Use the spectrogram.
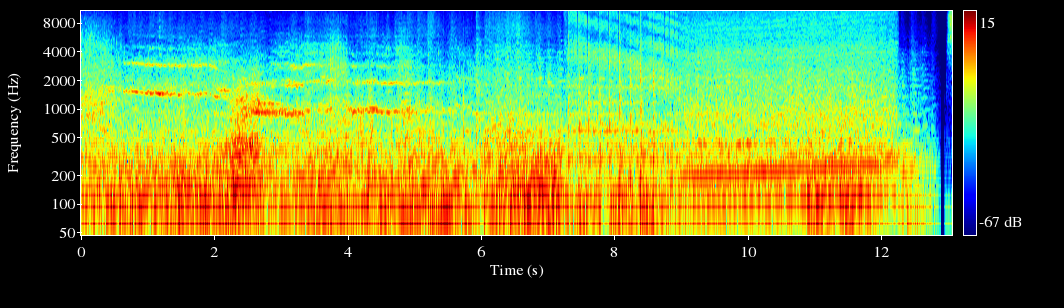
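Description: Cars chase each other in an action film, engines roaring close and loud with long screeching tire skids and squeals, followed by a revving race-car whine.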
